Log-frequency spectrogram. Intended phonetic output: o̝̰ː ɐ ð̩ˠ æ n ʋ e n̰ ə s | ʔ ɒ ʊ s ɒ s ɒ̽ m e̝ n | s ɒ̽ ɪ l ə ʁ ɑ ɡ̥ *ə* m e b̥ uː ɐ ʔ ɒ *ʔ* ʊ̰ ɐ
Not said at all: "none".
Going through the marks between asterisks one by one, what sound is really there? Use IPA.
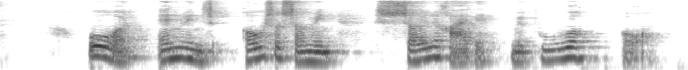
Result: ə, none

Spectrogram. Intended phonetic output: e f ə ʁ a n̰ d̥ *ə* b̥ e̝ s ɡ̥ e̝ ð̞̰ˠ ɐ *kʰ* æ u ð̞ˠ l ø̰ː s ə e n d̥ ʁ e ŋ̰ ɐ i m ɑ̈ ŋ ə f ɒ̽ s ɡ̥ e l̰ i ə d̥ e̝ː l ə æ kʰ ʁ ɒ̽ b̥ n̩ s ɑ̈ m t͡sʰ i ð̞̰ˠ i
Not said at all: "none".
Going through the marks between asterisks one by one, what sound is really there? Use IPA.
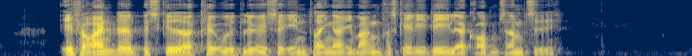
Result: ə, kʰ

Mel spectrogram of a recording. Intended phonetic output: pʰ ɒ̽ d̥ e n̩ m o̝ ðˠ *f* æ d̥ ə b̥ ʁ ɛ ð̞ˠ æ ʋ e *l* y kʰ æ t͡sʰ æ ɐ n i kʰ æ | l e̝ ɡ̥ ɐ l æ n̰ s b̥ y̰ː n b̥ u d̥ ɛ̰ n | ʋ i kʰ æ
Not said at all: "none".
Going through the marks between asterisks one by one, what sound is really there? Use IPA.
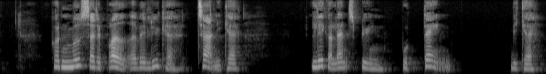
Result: s, l

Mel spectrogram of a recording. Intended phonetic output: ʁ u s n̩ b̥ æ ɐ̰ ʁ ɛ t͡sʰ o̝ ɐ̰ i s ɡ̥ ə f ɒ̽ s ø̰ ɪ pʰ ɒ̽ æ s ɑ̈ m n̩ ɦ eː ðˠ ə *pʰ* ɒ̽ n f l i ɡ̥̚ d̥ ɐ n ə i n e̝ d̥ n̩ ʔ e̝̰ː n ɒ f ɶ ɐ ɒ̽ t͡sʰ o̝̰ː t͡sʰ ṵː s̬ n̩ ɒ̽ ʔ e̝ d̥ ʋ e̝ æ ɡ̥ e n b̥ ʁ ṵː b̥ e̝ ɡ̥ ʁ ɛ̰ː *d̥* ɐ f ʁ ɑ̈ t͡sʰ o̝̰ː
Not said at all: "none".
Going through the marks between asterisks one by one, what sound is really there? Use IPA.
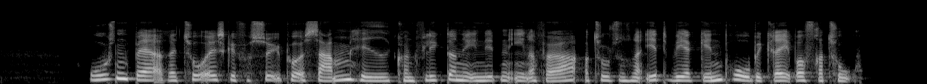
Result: kʰ, b̥

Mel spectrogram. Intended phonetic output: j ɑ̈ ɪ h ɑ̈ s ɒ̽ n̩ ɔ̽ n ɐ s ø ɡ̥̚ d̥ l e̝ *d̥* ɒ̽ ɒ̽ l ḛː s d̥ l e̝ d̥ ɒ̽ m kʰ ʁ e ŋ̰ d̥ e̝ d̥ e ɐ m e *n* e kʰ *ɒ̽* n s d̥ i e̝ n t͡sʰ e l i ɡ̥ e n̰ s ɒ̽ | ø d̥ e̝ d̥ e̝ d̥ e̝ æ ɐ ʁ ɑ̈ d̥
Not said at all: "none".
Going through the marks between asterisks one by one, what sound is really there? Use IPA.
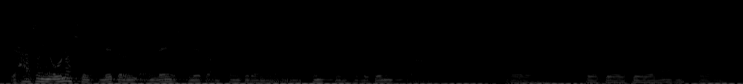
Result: d̥, m, ɔ̽

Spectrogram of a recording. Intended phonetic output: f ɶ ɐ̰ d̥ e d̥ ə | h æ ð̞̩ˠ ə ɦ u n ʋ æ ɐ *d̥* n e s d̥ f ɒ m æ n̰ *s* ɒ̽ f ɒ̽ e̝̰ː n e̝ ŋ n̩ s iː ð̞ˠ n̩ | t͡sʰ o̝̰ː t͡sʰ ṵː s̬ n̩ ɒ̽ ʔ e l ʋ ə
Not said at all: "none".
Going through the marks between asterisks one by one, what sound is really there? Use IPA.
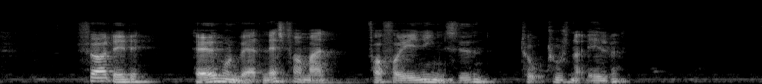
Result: d̥, f

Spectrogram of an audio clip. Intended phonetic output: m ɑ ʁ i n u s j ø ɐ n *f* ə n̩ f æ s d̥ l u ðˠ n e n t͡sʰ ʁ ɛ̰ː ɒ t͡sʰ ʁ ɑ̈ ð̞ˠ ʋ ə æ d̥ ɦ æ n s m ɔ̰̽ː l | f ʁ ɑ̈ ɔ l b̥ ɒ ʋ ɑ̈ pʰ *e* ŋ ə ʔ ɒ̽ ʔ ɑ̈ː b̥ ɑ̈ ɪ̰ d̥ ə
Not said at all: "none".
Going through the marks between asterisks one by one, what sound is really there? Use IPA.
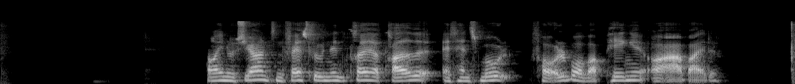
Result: s, e

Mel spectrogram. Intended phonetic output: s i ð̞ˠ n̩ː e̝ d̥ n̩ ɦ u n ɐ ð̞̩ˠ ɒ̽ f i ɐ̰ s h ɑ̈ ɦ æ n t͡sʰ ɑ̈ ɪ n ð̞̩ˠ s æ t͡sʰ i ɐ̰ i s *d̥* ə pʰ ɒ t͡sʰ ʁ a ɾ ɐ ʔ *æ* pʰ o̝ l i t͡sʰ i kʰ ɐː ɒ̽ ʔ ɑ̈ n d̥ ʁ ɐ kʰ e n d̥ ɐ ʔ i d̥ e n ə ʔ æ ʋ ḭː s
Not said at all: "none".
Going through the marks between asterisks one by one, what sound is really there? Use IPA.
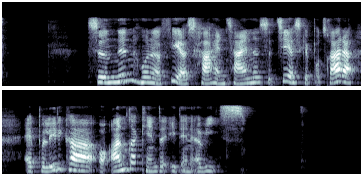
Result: ɡ̥, æ

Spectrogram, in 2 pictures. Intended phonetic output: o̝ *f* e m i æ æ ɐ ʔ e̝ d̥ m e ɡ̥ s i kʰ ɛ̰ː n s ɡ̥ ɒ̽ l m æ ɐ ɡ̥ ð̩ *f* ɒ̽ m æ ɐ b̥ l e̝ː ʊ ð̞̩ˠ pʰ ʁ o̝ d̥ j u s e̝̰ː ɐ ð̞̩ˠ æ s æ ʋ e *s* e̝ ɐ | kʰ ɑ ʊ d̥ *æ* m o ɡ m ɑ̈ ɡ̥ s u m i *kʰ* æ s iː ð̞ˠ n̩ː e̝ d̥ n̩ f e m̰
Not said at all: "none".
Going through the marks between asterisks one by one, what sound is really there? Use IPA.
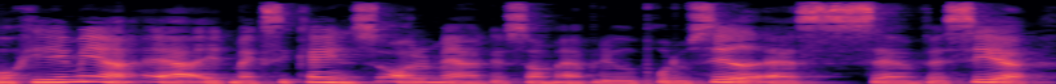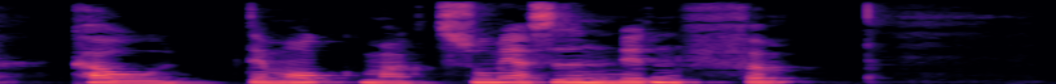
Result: h, s, s, e, none

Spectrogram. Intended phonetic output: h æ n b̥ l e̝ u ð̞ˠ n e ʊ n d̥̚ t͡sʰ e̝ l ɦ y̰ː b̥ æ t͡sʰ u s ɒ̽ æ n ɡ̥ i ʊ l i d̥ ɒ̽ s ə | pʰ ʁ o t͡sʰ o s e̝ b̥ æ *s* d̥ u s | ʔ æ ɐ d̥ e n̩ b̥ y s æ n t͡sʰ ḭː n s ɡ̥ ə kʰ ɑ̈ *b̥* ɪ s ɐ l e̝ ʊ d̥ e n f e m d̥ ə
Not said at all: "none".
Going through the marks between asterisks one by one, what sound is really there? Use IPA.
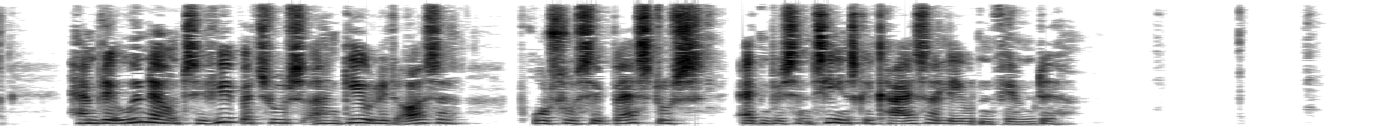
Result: s, none

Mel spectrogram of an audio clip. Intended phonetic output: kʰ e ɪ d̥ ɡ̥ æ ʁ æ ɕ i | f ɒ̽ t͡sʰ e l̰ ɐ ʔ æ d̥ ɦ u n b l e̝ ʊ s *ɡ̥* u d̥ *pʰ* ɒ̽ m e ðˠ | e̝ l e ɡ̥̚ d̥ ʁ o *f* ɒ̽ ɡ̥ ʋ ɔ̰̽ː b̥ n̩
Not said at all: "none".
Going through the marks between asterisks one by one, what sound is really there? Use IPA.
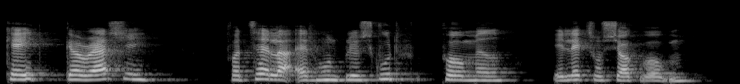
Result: ɡ̥, pʰ, ɕ

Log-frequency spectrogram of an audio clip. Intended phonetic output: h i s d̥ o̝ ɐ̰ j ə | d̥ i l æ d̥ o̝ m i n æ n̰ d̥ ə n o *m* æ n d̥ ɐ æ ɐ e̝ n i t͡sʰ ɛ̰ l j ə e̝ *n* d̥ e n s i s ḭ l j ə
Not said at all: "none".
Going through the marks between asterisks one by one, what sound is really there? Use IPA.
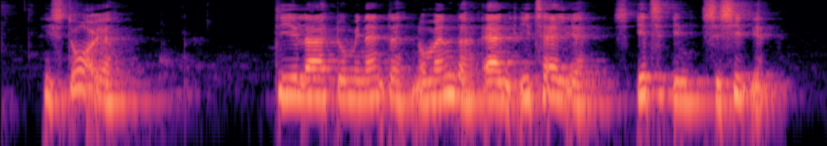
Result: m, none

